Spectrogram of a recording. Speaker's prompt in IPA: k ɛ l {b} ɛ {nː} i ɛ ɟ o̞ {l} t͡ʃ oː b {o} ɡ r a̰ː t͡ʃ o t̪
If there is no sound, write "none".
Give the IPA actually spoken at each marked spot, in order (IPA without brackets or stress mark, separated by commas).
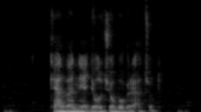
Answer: v, nː, l, o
